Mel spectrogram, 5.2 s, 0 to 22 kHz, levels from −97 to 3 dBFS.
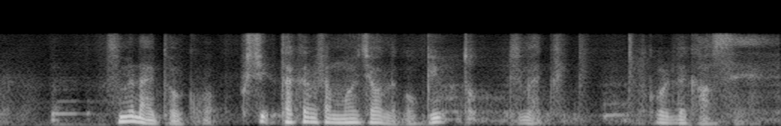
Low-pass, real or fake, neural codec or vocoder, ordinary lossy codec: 7.2 kHz; fake; codec, 16 kHz in and 24 kHz out, 0.9 kbps, LongCat-Audio-Codec, four codebook decoder; none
